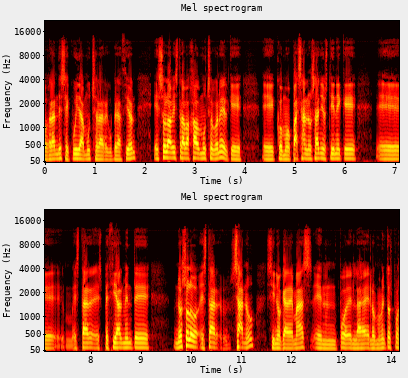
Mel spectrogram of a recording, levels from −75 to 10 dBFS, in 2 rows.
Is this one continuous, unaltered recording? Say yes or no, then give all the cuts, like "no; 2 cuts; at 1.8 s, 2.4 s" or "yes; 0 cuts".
yes; 0 cuts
